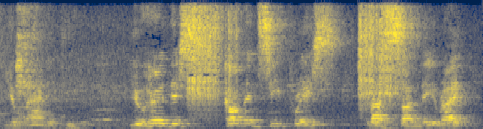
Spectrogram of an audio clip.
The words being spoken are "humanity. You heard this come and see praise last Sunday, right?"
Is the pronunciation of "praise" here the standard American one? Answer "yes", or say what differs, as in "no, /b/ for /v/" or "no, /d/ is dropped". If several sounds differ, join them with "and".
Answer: no, /s/ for /z/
